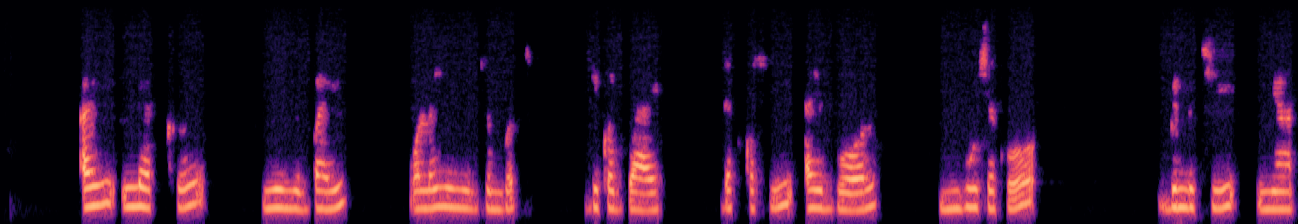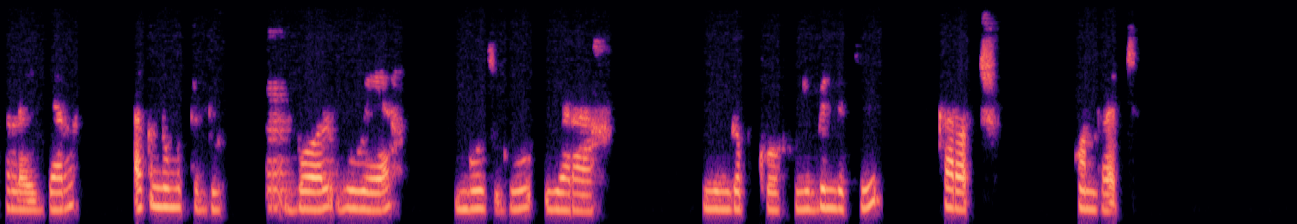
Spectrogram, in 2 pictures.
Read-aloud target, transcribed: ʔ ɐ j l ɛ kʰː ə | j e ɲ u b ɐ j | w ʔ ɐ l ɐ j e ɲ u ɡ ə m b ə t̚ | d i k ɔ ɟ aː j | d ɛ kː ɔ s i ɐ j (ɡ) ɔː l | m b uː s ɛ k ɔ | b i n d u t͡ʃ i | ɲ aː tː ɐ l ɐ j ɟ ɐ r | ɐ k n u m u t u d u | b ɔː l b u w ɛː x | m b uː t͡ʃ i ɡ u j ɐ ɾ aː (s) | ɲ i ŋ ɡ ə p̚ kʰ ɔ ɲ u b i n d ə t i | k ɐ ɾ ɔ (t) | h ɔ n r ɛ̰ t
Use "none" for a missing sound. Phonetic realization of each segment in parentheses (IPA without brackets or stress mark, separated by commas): b, x, t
